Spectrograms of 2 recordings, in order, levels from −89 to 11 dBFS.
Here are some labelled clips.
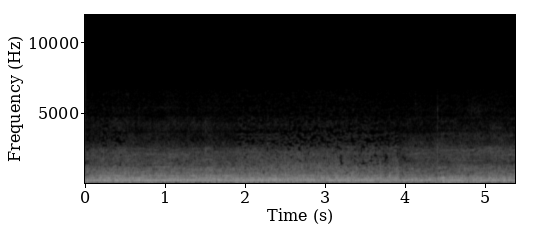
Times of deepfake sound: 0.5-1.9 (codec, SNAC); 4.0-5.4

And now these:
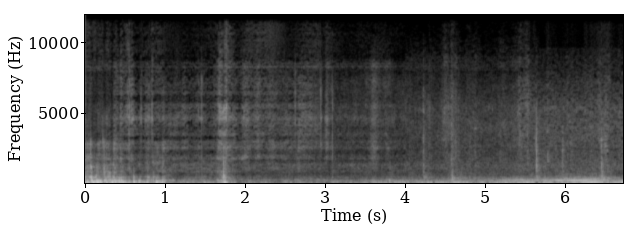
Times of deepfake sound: 0.0-4.0 (codec, SNAC)

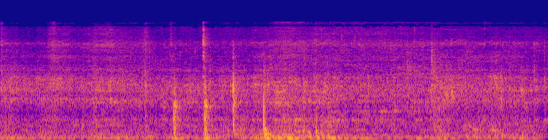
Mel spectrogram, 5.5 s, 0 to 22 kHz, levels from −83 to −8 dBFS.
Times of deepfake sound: 0.0-1.6 (codec, SNAC); 2.5-3.3; 4.4-5.5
